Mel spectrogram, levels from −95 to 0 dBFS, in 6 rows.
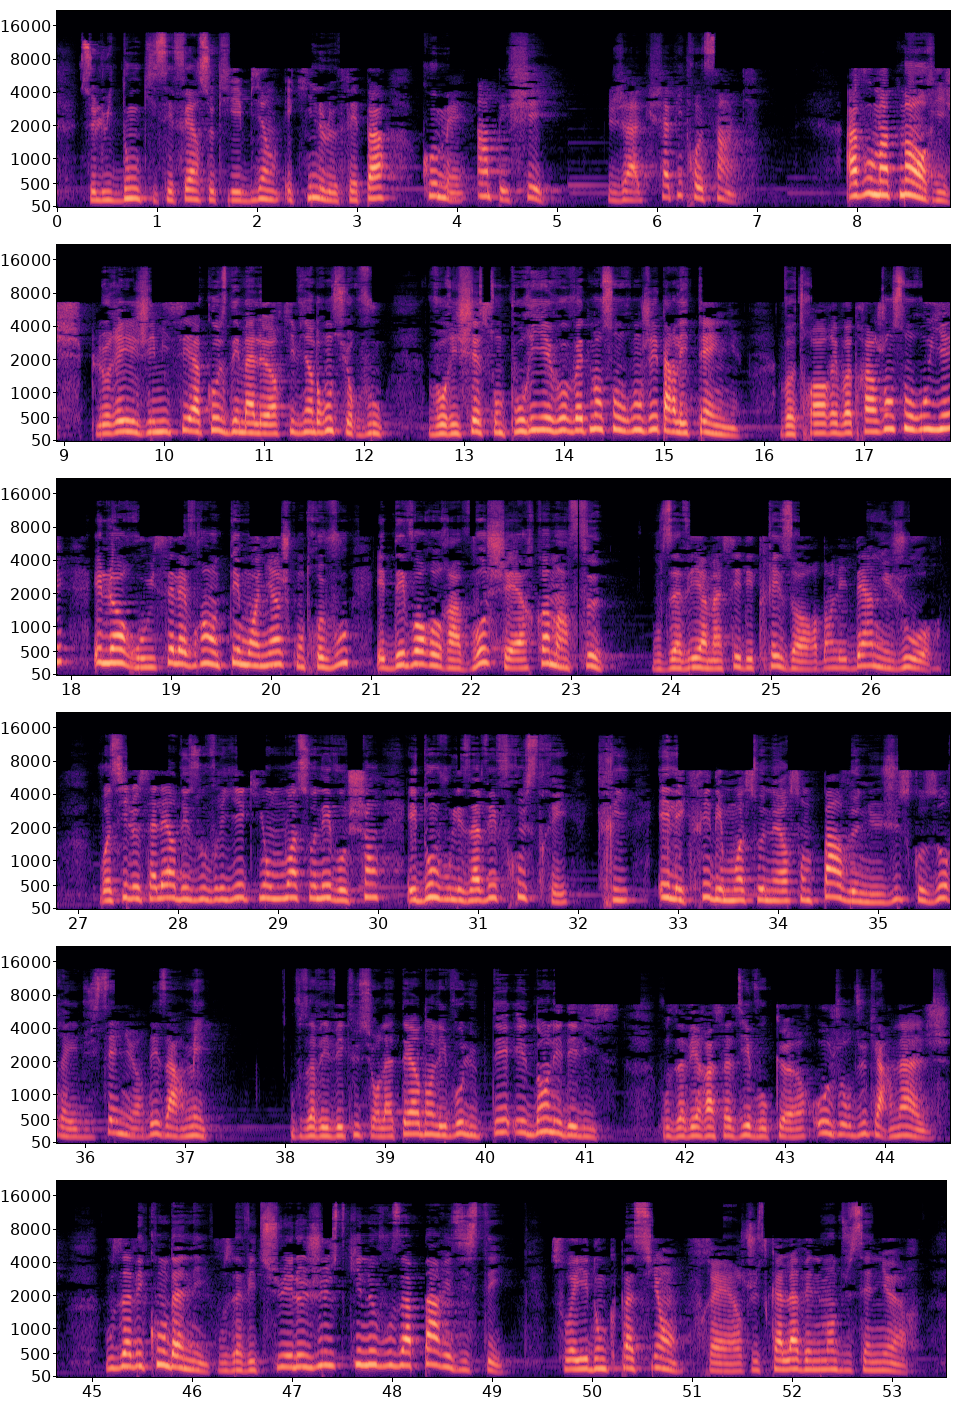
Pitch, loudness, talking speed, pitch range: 200 Hz, -24 LUFS, 170 wpm, 170-235 Hz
